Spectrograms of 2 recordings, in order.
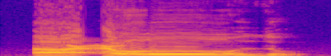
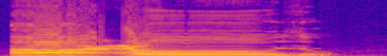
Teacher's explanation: A'udzu. A berharokat fathah dibaca pendek. Kemudian ain waw sukun doma'u dibaca panjang. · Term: mad tabi'i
